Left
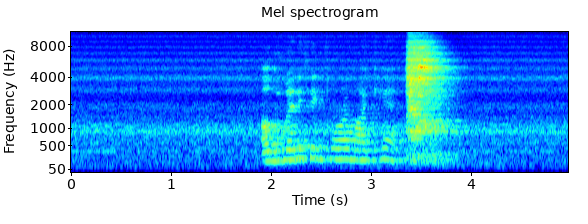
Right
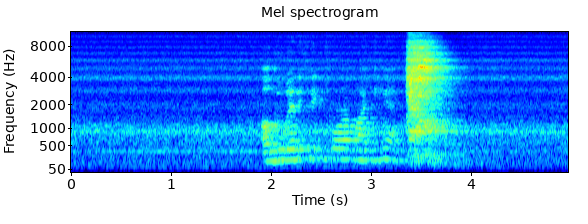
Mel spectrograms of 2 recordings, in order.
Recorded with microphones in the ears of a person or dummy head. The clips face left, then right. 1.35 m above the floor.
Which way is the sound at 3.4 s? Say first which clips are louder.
Right 1 dB; 45° left (ahead or behind).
